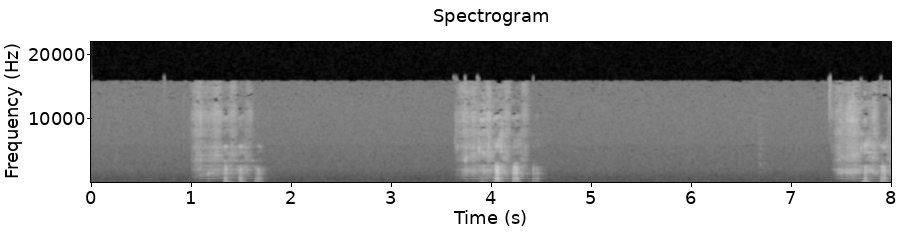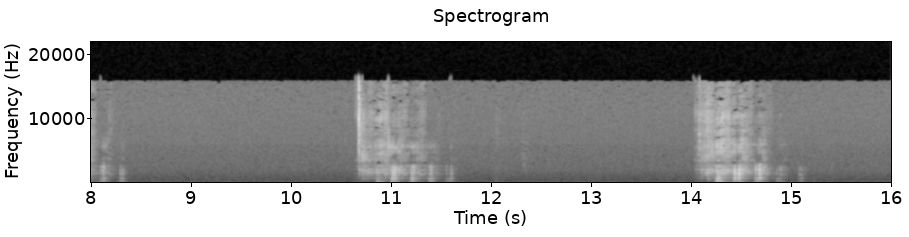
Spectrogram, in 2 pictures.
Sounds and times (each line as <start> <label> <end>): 1.0 laugh 1.8
3.6 laugh 4.6
7.4 laugh 8.4
10.6 laugh 11.7
14.0 laugh 15.2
